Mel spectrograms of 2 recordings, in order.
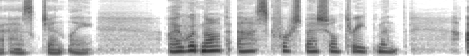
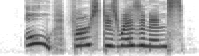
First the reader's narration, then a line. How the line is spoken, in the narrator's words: Clover blurted out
